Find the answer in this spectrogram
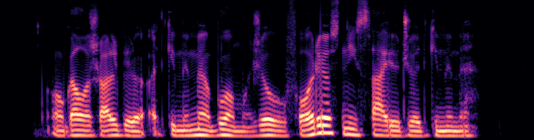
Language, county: Lithuanian, Šiauliai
